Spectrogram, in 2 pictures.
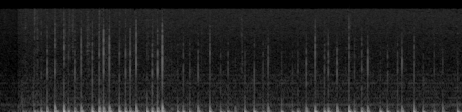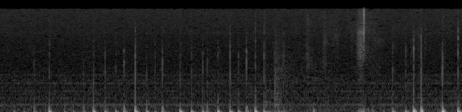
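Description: A small, flat, square solid cork coaster is held and turned while fingernails tap and scratch across its face and edge. The result is a rapid, irregular stream of soft, dull, low thuds and light scratches that stop almost instantly, with a brief bright scrape near the end.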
